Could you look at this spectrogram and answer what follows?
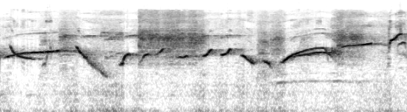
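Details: Oriental magpie-robin (kacer) giving clear, loud whistles on a tutor recording for silent birds: a long note sweeping downward, then a run of rising and falling whistled slurs, over faint high hiss.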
